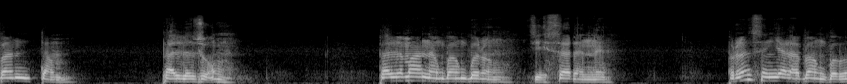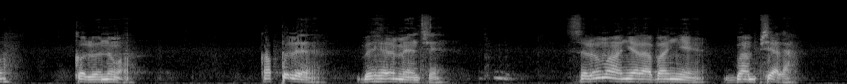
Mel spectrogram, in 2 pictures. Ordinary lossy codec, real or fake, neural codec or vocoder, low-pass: AAC, 32 kbps; fake; vocoder, 44.1 kHz, 128 mel bands every 512 samples, BigVGAN v2; 10.8 kHz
